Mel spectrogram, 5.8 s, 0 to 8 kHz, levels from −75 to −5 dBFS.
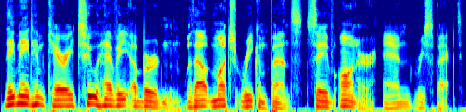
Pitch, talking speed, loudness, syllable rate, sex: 105 Hz, 155 wpm, -17 LUFS, 4.4 syllables/s, male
